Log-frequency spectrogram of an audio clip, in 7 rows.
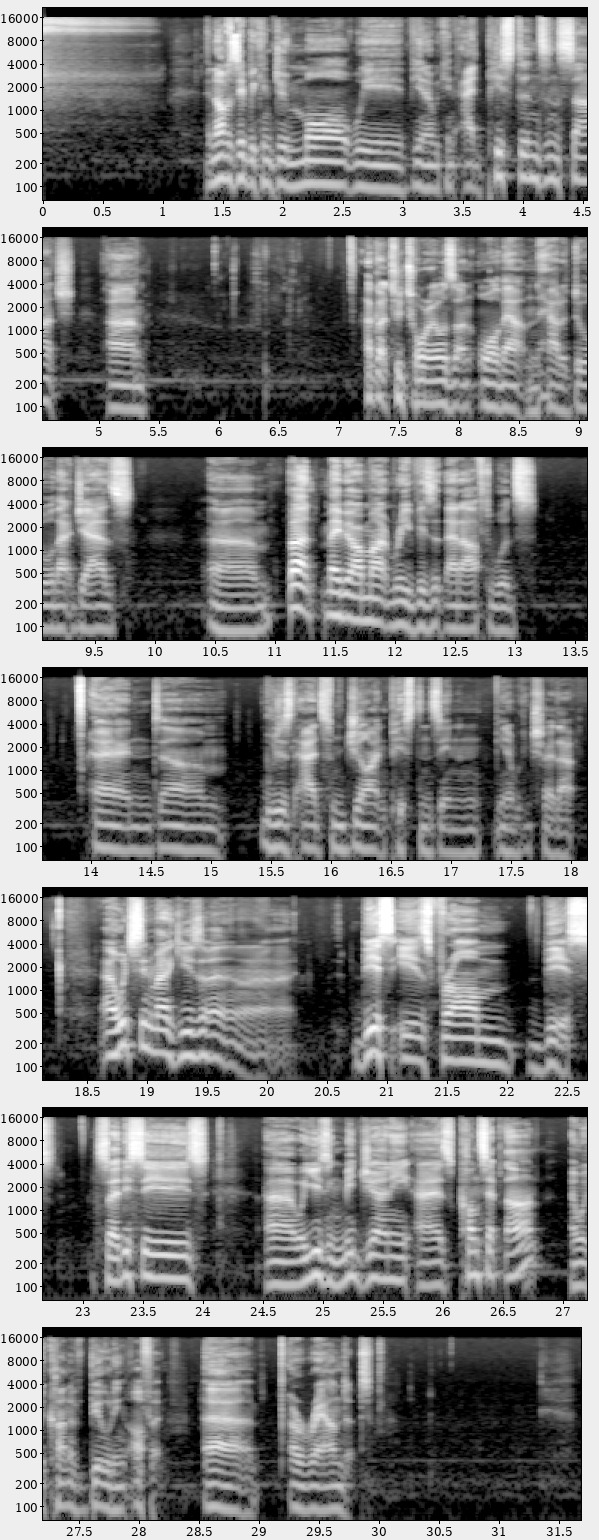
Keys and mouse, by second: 1.6 shift+space, 23.0 click, 23.3-23.8 right drag, 23.8 shift+middle drag, 24.1-29.3 drag, 29.3-29.8 shift+middle drag, 29.8-31.6 drag.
